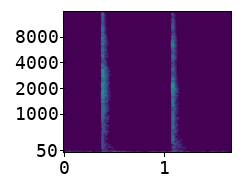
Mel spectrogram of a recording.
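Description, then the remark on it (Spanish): Two sharp hand claps by a bailiff at a gallows, spaced about three-quarters of a second apart, each a crisp bright smack with a short ringing tail, standing alone against near silence with no voices. “Después, el alguacil dio dos palmadas.”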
